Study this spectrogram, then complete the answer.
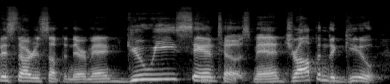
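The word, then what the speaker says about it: Gui: It's Guey. I love that you call him Gooey. Oh, that's not that. Dude, you might have started something there, man. Guey Santos, man.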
